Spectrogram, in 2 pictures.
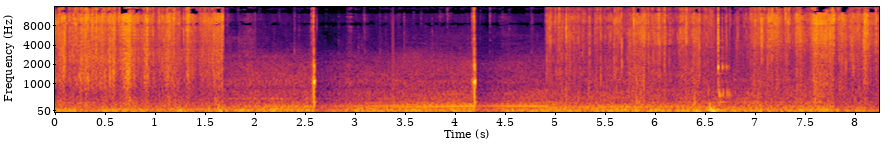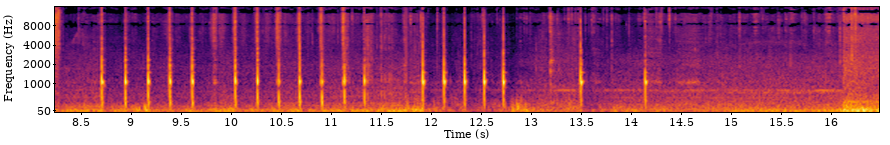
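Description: Plastic bag crinkling as it is handled and opened, then a knife chopping green herbs on a wooden cutting board: a quick, even run of knocks, about five a second, each with a short metallic ring from the blade.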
